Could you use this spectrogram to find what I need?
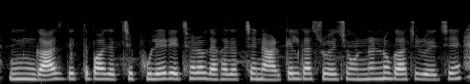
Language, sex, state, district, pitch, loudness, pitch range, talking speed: Bengali, female, West Bengal, Dakshin Dinajpur, 250 Hz, -19 LUFS, 240-260 Hz, 180 wpm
